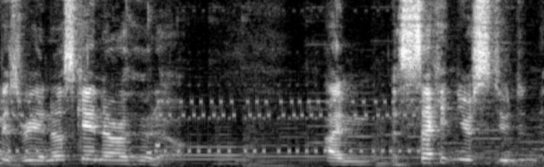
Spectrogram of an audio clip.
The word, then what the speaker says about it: Ryunosuke: It's fine if you can't pronounce it. Ryunosuke.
